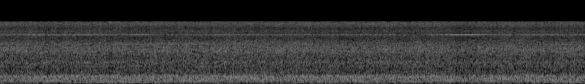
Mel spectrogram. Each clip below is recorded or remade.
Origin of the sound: recorded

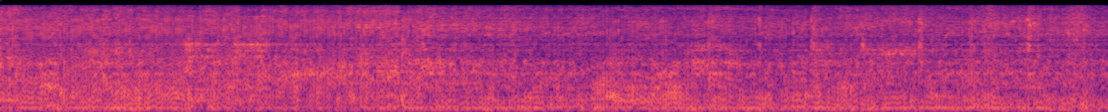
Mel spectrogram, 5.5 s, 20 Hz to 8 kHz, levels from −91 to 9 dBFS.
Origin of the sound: remade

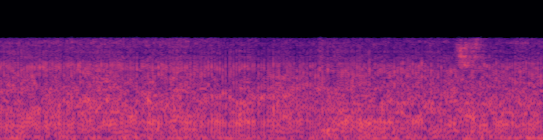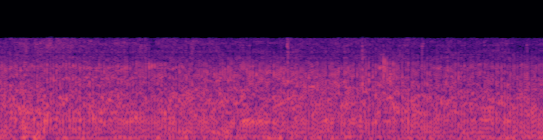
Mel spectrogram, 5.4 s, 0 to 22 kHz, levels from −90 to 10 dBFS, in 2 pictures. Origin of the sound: remade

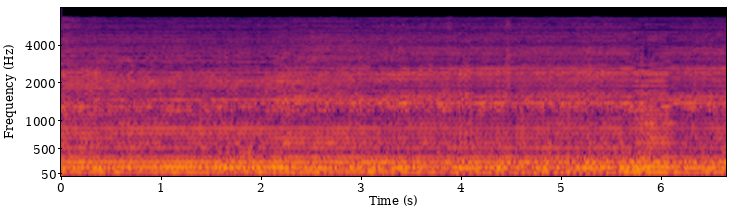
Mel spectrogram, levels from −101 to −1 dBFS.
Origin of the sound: remade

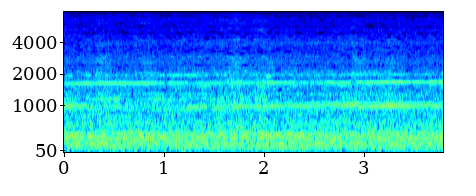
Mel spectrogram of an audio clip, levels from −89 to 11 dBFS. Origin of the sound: recorded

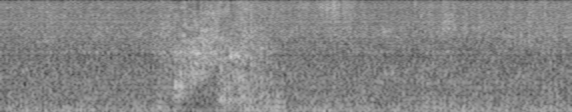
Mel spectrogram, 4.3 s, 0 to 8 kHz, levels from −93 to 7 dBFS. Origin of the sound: remade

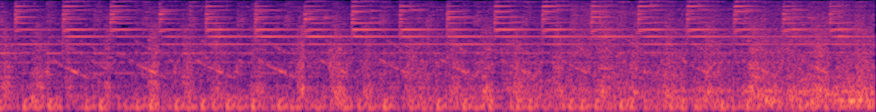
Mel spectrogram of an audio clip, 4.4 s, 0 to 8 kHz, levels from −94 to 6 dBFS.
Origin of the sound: recorded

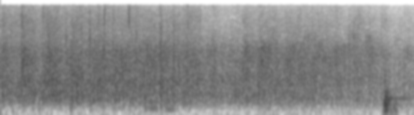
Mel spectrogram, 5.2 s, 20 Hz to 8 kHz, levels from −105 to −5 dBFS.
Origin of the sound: recorded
